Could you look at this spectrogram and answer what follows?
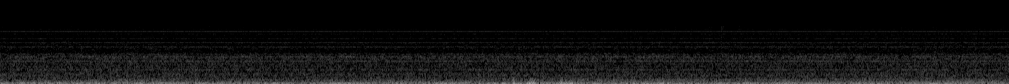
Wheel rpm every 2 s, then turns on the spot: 0, 0, 0, 0, 0.
none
